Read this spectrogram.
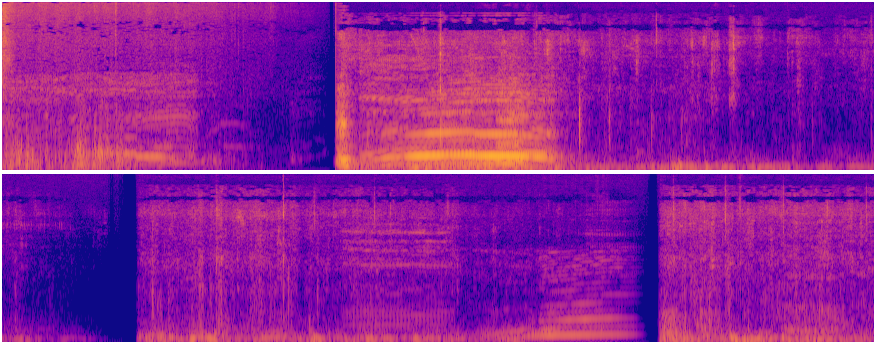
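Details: Cow moos several times: a loud, full-throated bellow, then softer, shorter moos that rise in pitch at their ends, with brief quiet gaps between calls.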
